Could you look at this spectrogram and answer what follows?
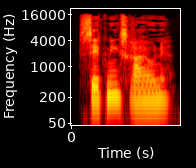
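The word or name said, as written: sætningsrevne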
